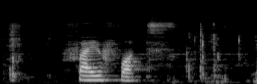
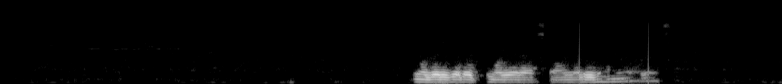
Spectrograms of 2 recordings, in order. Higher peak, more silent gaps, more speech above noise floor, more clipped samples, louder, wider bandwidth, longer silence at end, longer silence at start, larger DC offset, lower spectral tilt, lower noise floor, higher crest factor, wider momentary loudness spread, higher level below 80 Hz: about the same, -4 dBFS vs -4 dBFS; neither; second, 32 dB vs 52 dB; neither; about the same, -22 LUFS vs -20 LUFS; first, 9 kHz vs 6.6 kHz; second, 0 s vs 1.25 s; second, 0.1 s vs 4.15 s; neither; second, -4.5 dB/octave vs -11 dB/octave; second, -54 dBFS vs -72 dBFS; about the same, 22 dB vs 20 dB; first, 22 LU vs 19 LU; second, -66 dBFS vs -60 dBFS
